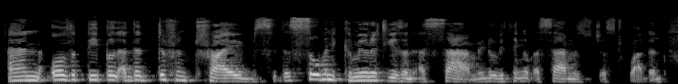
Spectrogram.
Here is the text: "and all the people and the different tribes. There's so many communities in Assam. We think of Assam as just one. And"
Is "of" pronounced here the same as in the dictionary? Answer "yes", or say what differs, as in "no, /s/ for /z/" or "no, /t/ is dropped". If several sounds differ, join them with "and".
yes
